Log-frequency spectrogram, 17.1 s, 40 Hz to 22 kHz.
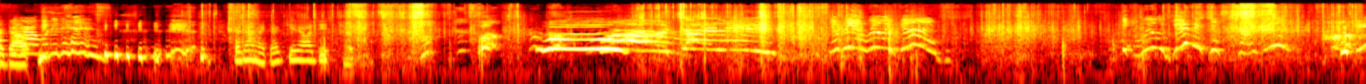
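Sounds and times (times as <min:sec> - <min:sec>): paper rustling and crinkling: 0:02.3 - 0:06.8, 0:07.8 - 0:17.0
child's high-pitched vocal sounds: 0:05.2 - 0:11.9, 0:14.0 - 0:17.0.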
